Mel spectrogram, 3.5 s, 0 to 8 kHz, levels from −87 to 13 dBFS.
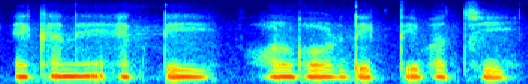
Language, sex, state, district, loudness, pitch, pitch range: Bengali, female, West Bengal, Cooch Behar, -14 LUFS, 185 Hz, 180-195 Hz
